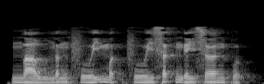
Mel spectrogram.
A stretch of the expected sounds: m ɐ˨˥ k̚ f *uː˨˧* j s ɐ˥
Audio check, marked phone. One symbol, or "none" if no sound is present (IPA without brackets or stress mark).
uː˨˧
